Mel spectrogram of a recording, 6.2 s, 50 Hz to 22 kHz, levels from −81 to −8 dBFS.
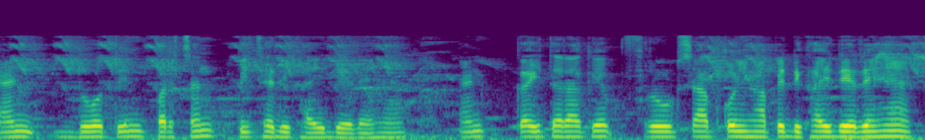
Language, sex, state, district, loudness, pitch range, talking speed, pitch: Hindi, male, Chandigarh, Chandigarh, -19 LUFS, 145-150 Hz, 205 wpm, 150 Hz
